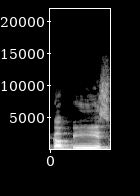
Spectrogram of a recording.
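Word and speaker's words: कपीश: piece बोलूंगी बोलेंगे तो जहां पर संधि हो रही है वहां पे उच्चारण हमेशा दीर्घ का होगा इसीलिए उच्चारण में कापी इस बोलेंगे ठीक दूसरा इसका उदाहरण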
